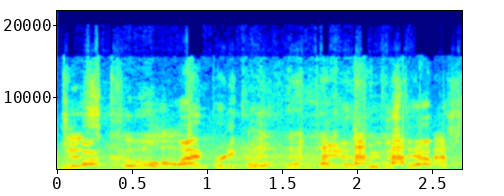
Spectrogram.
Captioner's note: laughter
